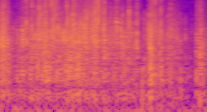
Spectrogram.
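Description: Clear plastic bags crinkling and rustling as they are handled and pulled open, a dense run of small crackles that eases off just before the end.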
